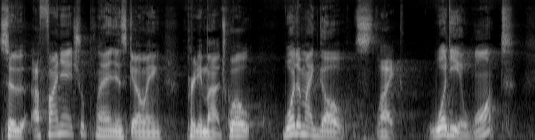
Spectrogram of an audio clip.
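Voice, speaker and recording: This man has a New Zealand accent and a fairly high pitch, with lively intonation at a moderate pace. The recording is very clean against a silent background. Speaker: financial advisor. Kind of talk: casual interview. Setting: studio.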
